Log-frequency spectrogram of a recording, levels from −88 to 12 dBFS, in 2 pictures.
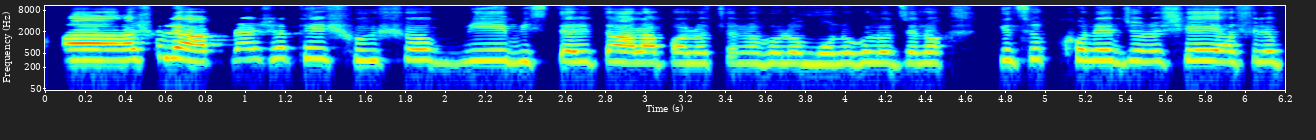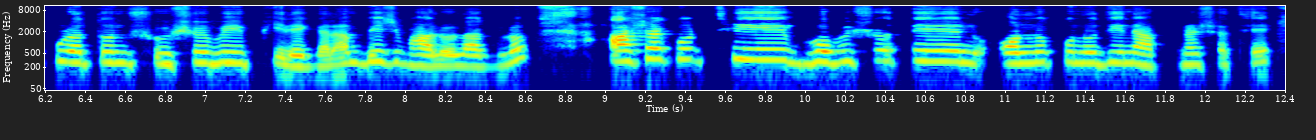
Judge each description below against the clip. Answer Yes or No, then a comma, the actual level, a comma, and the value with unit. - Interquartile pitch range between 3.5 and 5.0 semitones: No, average, 2.9 semitones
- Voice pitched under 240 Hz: No, very high, 290 Hz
